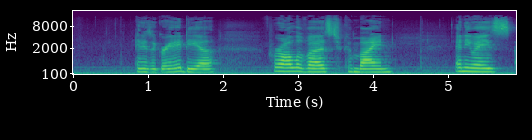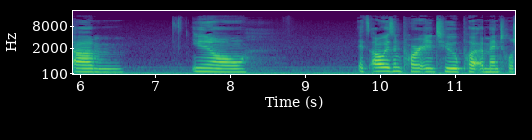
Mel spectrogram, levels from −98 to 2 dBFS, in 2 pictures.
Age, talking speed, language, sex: 30-49, 110 wpm, English, female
